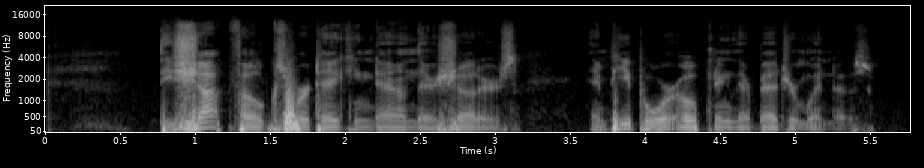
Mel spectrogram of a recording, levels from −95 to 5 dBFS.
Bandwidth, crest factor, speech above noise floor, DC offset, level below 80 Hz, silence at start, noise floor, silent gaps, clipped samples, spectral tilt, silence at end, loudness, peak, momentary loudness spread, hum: 13.5 kHz; 24 dB; 35 dB; under 0.1%; -50 dBFS; 0.8 s; -70 dBFS; none; under 0.1%; -5.5 dB/octave; 0.25 s; -34 LUFS; -12 dBFS; 21 LU; none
